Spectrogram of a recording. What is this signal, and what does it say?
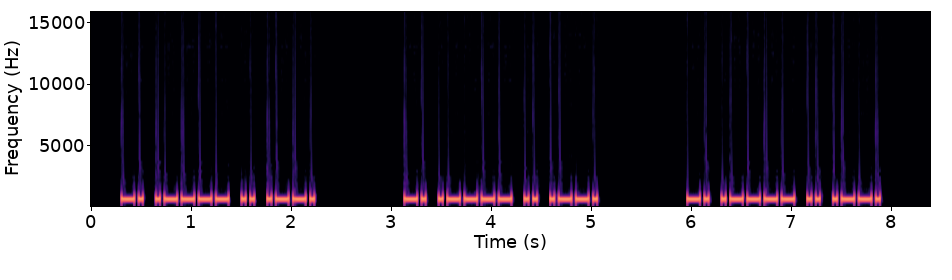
Morse code, heard as a keyed tone, about 28 wpm, 700 Hz. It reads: N1IP N1IP N1IP
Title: USA Call Signs - 4 Characters - Repeated 3x - 28wpm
